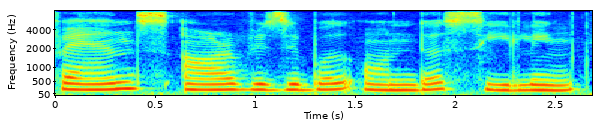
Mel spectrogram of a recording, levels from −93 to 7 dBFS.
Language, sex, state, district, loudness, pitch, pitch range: English, female, Assam, Kamrup Metropolitan, -13 LUFS, 200 Hz, 190-210 Hz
